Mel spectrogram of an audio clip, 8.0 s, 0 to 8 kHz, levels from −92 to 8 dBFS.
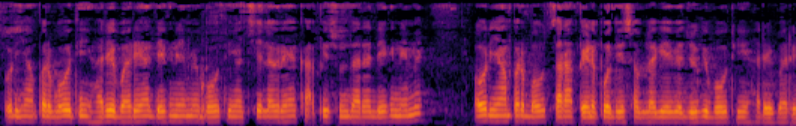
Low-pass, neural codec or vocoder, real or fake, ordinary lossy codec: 7.2 kHz; codec, 16 kHz, 16 kbps, FreqCodec, larger model; fake; MP3, 32 kbps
